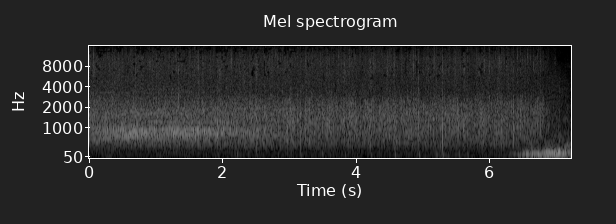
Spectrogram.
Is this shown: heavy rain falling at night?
no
